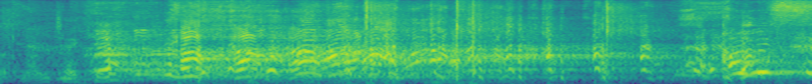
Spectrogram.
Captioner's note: laughter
